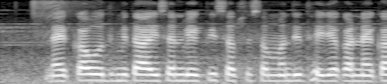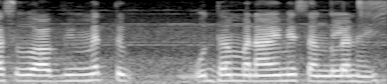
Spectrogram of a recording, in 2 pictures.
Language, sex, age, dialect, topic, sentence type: Magahi, female, 25-30, Western, banking, statement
